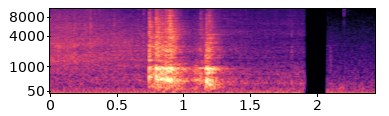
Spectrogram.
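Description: Stir fry sizzling in a frying pan, then two loud clanks of metal cookware about a second in, the first ringing briefly.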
